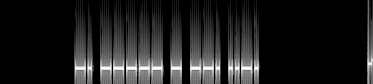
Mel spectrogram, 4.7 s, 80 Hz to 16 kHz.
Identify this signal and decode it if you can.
Morse code, heard as a keyed tone, about 30 wpm, 700 Hz. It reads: N0TGF
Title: USA Call Signs - 5 Characters - 3x Character Spacing - 30wpm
